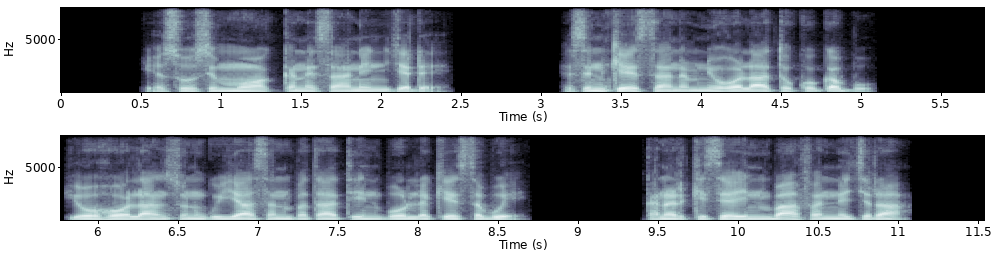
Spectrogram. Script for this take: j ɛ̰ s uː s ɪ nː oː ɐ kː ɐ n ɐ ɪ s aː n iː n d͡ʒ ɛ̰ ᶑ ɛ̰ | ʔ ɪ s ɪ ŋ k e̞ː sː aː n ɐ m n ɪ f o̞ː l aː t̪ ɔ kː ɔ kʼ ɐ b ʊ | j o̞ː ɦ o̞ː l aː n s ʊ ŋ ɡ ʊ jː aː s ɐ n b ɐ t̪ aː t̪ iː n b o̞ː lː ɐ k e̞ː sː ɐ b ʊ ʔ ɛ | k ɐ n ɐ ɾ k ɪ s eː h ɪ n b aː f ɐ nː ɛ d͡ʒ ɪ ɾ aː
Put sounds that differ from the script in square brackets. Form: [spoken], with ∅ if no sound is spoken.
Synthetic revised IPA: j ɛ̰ s uː s ɪ [mː] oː ɐ kː ɐ n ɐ ɪ s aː n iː n d͡ʒ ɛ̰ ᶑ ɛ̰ | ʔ ɪ s ɪ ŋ k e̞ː sː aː n ɐ m n ɪ [h] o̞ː l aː t̪ ɔ kː ɔ kʼ ɐ b ʊ | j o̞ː ɦ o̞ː l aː n s ʊ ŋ ɡ ʊ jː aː s ɐ n b ɐ t̪ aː t̪ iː n b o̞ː lː ɐ k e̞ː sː ɐ b ʊ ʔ ɛ | k ɐ n ɐ ɾ k ɪ s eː h ɪ n b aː f ɐ nː ɛ d͡ʒ ɪ ɾ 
